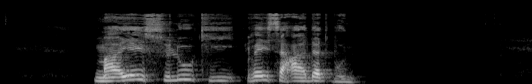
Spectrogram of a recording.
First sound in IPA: m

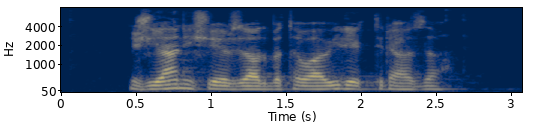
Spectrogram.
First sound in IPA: ʒ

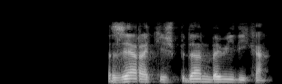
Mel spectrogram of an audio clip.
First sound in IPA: z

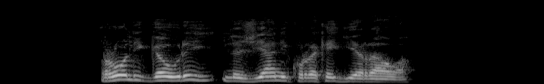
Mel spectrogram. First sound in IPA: r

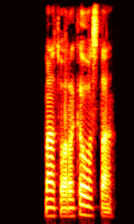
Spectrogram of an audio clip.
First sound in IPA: m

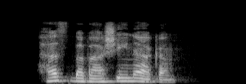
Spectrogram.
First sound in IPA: h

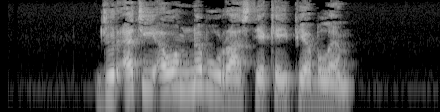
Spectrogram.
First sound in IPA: d͡ʒ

